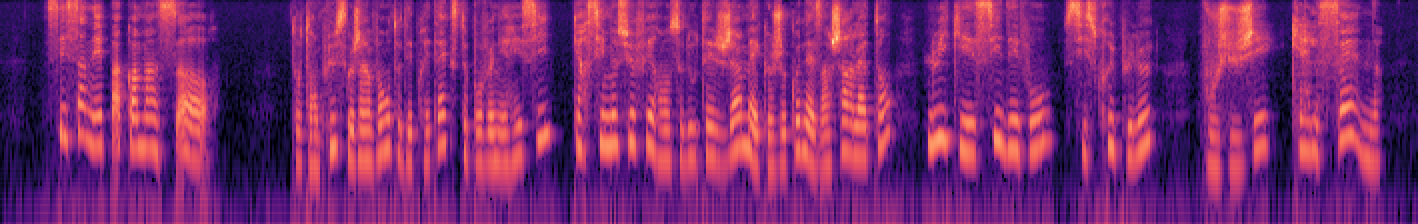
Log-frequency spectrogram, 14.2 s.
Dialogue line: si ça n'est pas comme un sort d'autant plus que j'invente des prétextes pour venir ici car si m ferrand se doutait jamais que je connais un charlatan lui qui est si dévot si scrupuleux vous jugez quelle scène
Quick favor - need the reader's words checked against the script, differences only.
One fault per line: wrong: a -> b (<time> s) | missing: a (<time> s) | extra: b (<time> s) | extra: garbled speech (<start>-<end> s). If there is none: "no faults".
no faults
